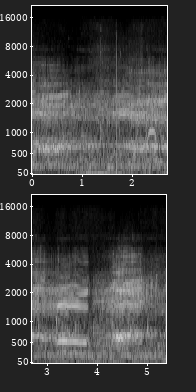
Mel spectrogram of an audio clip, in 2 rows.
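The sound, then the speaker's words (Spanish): A flock of 60 sheep, brought by an old shepherd to a toll gate, bleating continuously, many overlapping wavering cries forming a steady dense chorus with no talking. “¿Cuántas ovejas traes contigo?”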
